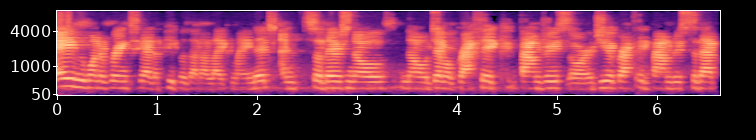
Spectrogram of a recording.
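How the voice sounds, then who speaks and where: At a fairly quick pace, a woman talks with a German accent. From Germany. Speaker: conference organizer and behavioral change coach. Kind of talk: interview.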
